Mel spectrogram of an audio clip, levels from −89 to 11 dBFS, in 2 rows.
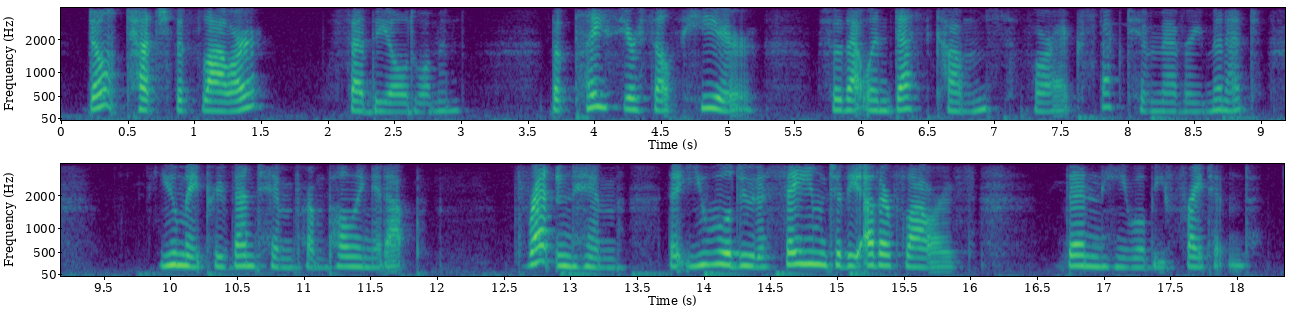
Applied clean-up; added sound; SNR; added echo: none; none; none; none.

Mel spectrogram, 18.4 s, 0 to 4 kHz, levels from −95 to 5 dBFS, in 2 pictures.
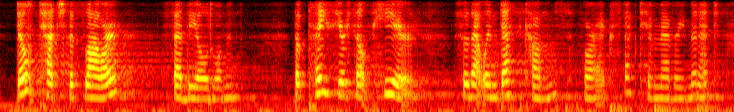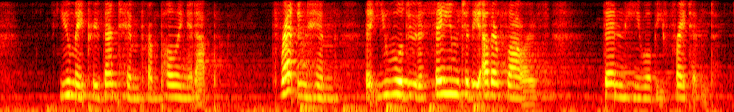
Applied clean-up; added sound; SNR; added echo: none; none; none; reverberation time 2.6 s.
